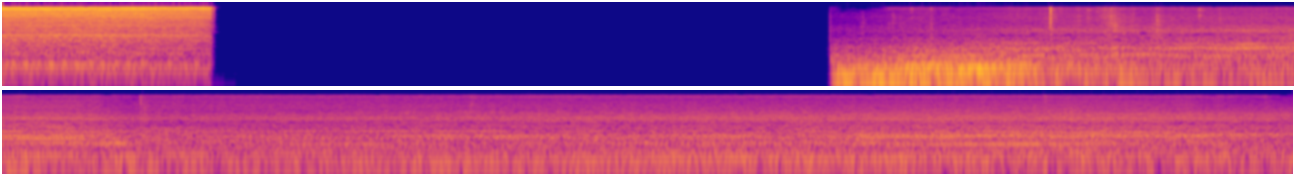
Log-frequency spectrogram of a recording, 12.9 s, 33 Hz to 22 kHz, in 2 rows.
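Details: 2004 Jeep Grand Cherokee with over 225,000 miles, first start after replacing all fuel injectors (three originals cracked), airbox not yet fitted: after a silent pause it catches, revs briefly, then settles into fairly even idle with no misfire or knock.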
